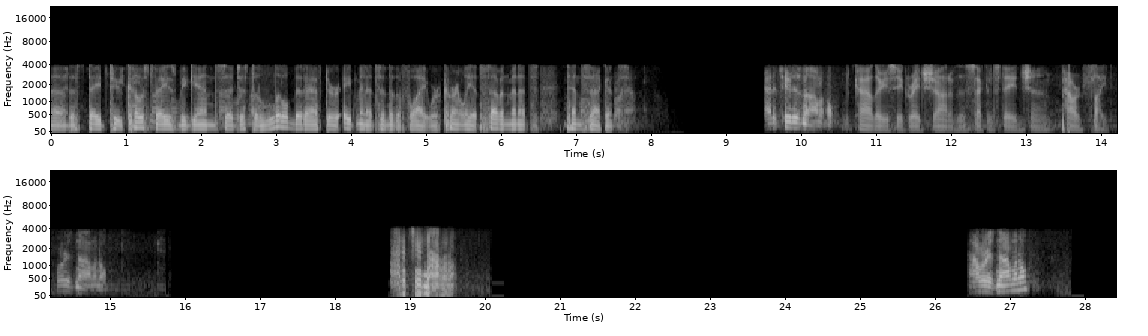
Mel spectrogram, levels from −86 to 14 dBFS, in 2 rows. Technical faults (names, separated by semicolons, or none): comfort noise in place of the background; overlap-add ripple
